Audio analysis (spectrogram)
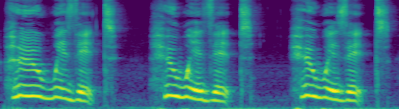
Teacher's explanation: And you can see we add that w to the beginning of is, whiz, who is it? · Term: connecting sound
